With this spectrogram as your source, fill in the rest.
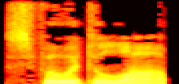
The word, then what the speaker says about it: sfogliatella: A sfogliatella, Italian pronunciation, sfogliatella, plural, sfogliatelle, sometimes called a lobster tail in English, is a shell-shaped filled Italian pastry native to Campania.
